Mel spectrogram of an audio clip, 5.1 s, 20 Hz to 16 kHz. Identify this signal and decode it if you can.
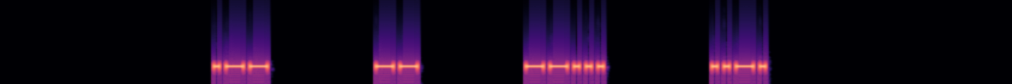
Morse code, heard as a keyed tone, about 40 wpm, spaced as for 14 wpm, 700 Hz. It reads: WM7F
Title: USA Call Signs - 4 Characters - 6x Character Spacing - 40wpm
